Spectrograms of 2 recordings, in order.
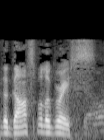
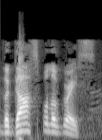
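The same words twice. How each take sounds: First: It is said plainly, without extra force. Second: It is said with authority and lively energy.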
